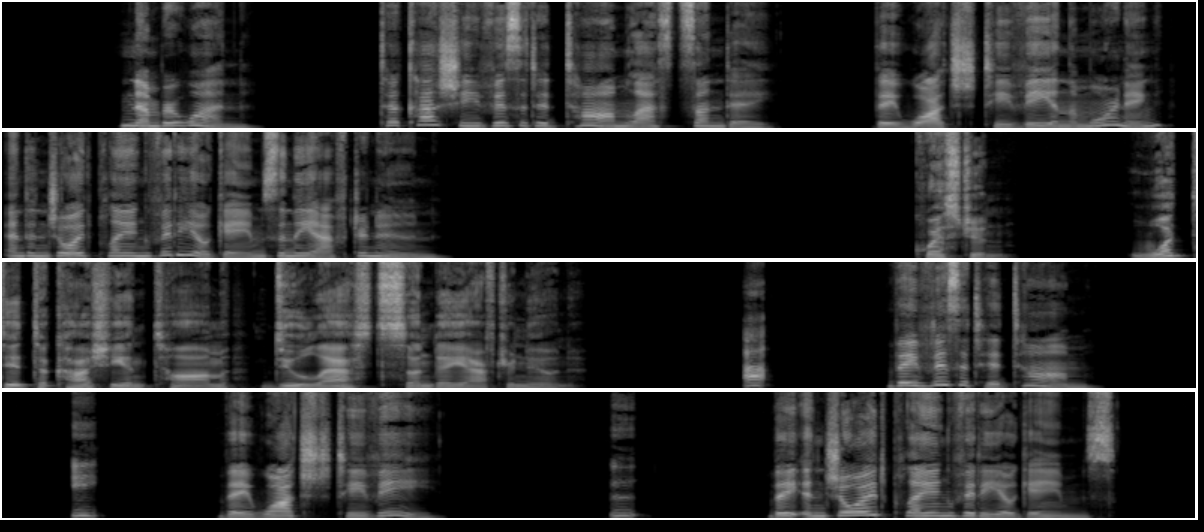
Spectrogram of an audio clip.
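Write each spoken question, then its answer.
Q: What did Takashi and Tom do last Sunday afternoon?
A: ウ: They enjoyed playing video games.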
